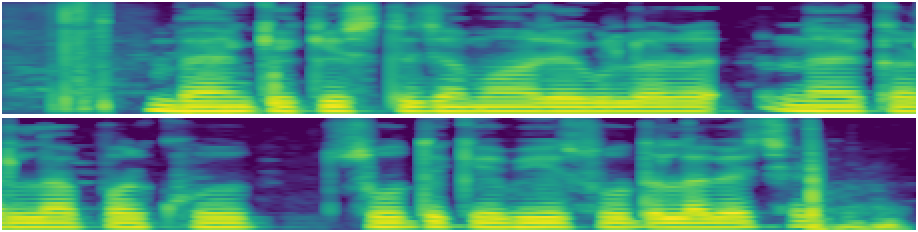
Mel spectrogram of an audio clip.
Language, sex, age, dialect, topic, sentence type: Maithili, male, 18-24, Angika, banking, question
